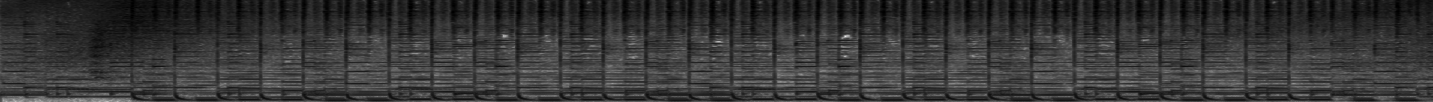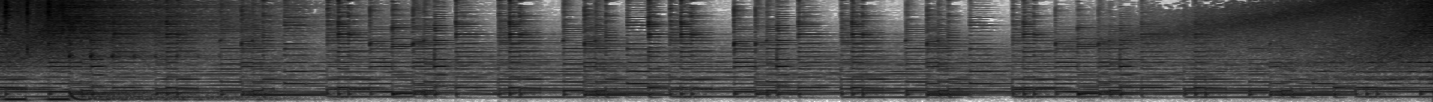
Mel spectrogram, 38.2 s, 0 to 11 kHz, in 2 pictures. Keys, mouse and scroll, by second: 0.2 Delete, 1.1 click, 1.6 Delete, 2.3 click, 2.9 Delete, 3.4 click, 3.7 Delete, 4.2 click, 4.6 Delete, 5.3 click, 6.0 Delete, 6.4 scroll down 1, 7.0 scroll up 1, 7.9-8.5 scroll down 1, 8.5 scroll up 1, 9.7 F10, 11.2 click, 14.1-15.4 scroll up 1, 15.4-37.5 drag, 37.9-38.2 scroll down 1.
